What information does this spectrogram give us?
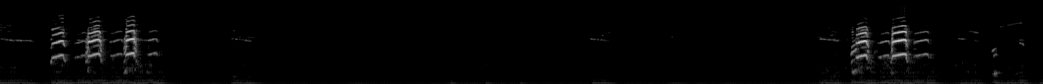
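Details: Bald eagles at a nest cam in Miami-Dade County, Florida, 28 May 2023: two quick bursts of high, stacked, squeaky chattering notes about eight seconds apart, with near-silence between.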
